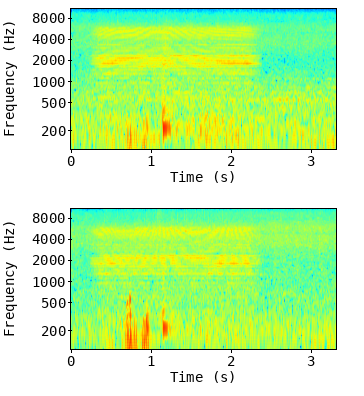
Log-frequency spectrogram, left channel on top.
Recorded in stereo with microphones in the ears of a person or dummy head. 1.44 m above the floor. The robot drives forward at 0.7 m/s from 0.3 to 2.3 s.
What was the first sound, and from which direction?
A snare drum, 55° left (ahead or behind).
